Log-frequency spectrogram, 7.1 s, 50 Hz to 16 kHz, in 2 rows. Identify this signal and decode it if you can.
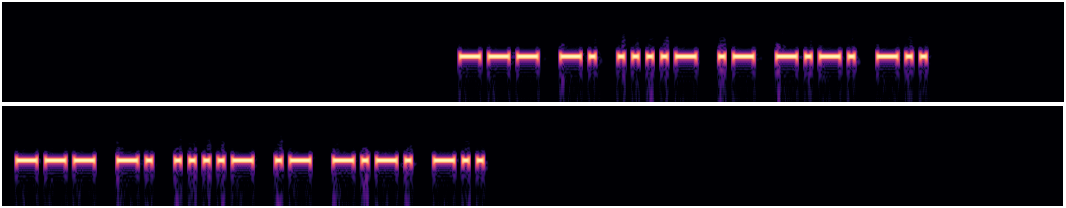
Morse code, heard as a keyed tone, about 50 wpm, 700 Hz. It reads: ON4ACD ON4ACD
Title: DXCC-100 Call Signs - 6 Characters - Repeated 2x - 50wpm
